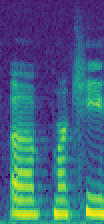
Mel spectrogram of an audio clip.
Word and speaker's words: Marquis: Oh, it is pronounced like Marquis.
